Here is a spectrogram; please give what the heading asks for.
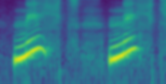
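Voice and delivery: sudden, high, loud outcry, flung out. Emilchen responds to the offer, crying out. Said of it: "schrie Emilchen auf".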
